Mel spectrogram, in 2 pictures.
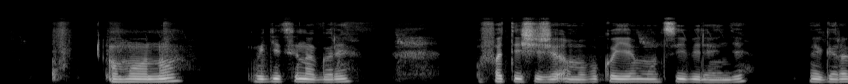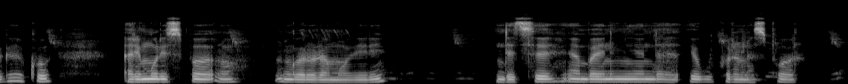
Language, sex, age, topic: Kinyarwanda, male, 18-24, health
